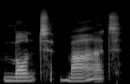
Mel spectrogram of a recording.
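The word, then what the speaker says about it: Mont Marte: they're about 10 bucks from Mont Mart I think that's how you pronounce it mo n TM arte they're like a 4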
